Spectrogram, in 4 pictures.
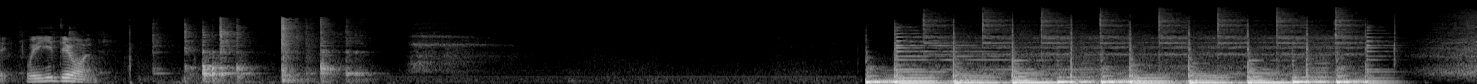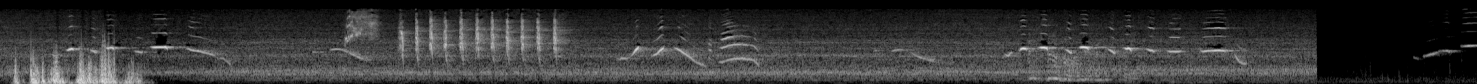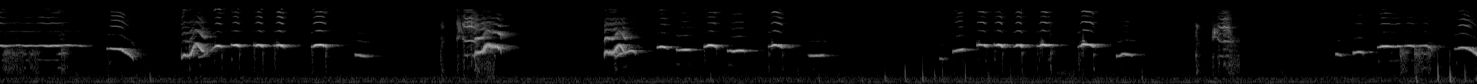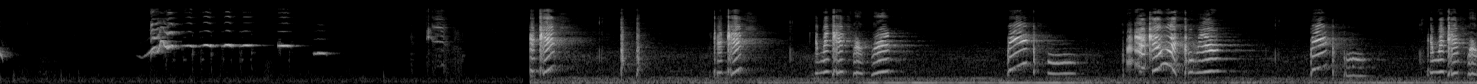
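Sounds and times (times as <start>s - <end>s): steady hum: 10.0s - 28.0s
birds whistling and chirping: 15.4s - 17.0s, 18.0s - 22.4s, 24.8s - 27.2s, 29.0s - 33.3s, 34.1s - 34.7s, 35.6s - 37.9s, 39.0s - 41.0s, 42.9s - 44.5s, 45.7s - 47.7s.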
